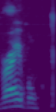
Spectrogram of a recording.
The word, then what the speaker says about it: Vrabel: Always said it right, Vrabel.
